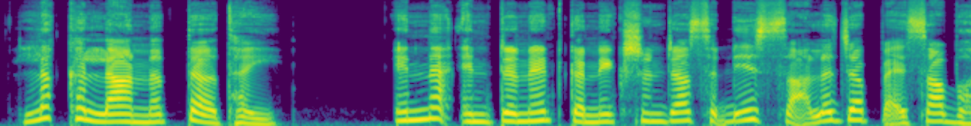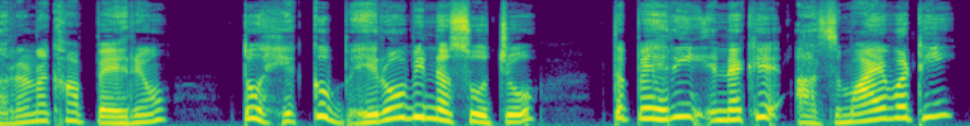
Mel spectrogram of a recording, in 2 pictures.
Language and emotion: Sindhi, disgusted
